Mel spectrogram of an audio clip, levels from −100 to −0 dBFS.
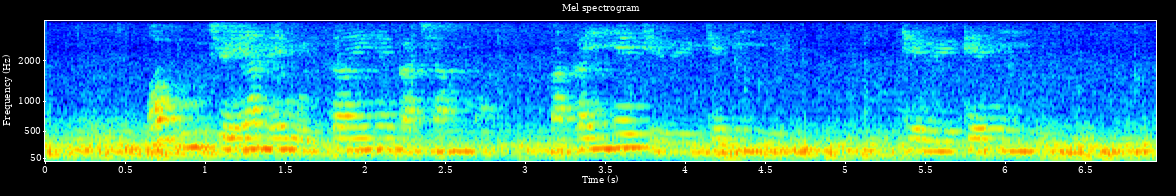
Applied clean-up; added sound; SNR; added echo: none; Rain / Thunderstorm; 1 dB; reverberation time 0.6 s.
